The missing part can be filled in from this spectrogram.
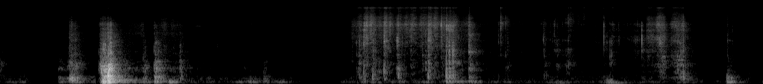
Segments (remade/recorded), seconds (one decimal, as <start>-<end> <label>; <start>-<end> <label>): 0.0-0.4 recorded; 0.4-3.9 remade; 3.9-4.5 recorded; 4.5-7.6 remade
